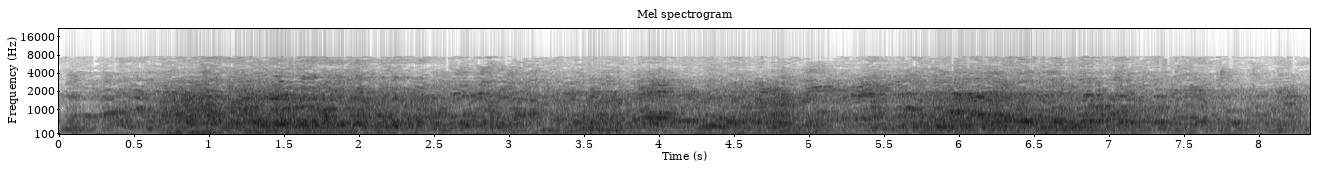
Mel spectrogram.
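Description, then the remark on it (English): A crowd of people imitates frog croaks all at once, a dense, steady babble of overlapping throaty voices with bits of laughter mixed in, loud throughout the whole stretch. “And they all started making the sound of frogs.”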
